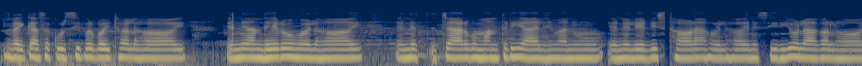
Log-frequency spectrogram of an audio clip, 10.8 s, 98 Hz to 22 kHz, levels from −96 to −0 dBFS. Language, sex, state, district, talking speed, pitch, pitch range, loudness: Bajjika, female, Bihar, Vaishali, 140 wpm, 195 Hz, 195-205 Hz, -33 LUFS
